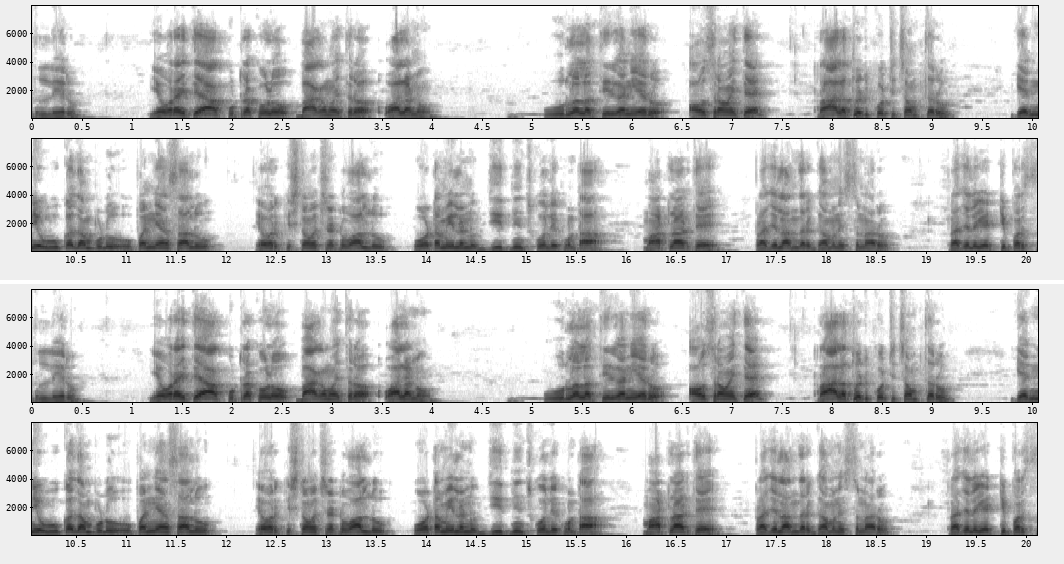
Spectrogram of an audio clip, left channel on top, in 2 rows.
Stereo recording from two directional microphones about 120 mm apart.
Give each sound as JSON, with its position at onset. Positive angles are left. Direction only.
{"t": 0.0, "sound": "speech", "side_deg": -40}
{"t": 5.1, "sound": "speech", "side_deg": -40}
